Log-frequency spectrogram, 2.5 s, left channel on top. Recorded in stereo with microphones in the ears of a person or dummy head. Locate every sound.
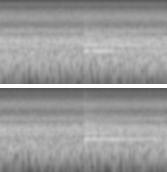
1.3 s a guitar: 10° right (ahead or behind), 1.0 m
